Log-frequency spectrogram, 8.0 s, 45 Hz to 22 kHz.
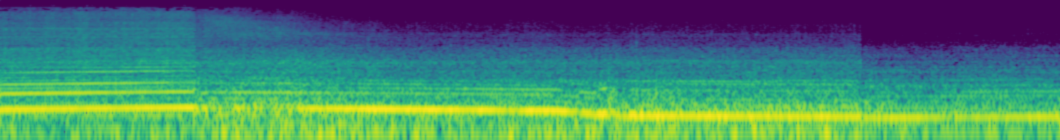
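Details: Nissan Sentra with SR20VET swap, new traction bars, under load: strong even drone stepping down in pitch without surging; turbo boost holds a steady 9 psi, where it previously fluctuated between 6 and 9.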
